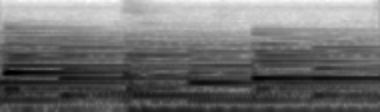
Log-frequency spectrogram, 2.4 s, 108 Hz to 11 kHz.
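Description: Grand piano played slowly and softly, a new note or chord struck about every 0.8 seconds over held lower notes, each one fading before the next.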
